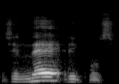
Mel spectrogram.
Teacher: genéricos, proparoxítonas, antepenúltima, a mais forte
